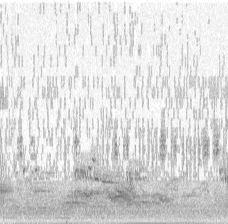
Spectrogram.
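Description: Faint bird calls, crow-like caws, over a low steady hum.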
